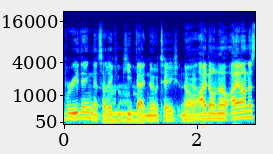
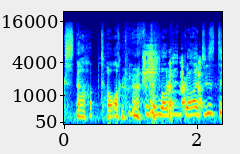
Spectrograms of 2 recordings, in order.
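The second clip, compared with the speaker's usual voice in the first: put-on pleading tone, higher; 10 semitones higher than usual. Retelling pleading with a video of themself talking: imitating own pleading. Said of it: "I'm pleading with a YouTube video".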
